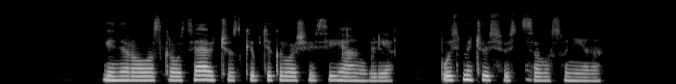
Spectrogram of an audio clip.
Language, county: Lithuanian, Vilnius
